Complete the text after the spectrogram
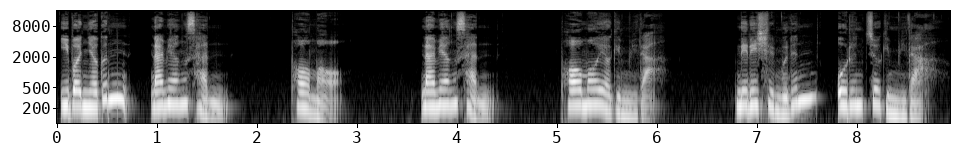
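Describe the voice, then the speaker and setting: A woman's voice: mid-range voice, big pitch swings, a little slow, long pauses, a little mellow, dry recording, clean studio sound. A woman reading a prerecorded train station announcement in a polite, formal, evenly paced voice. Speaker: subway announcer.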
